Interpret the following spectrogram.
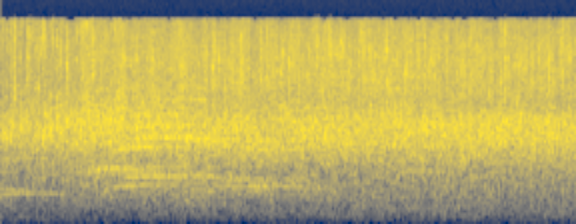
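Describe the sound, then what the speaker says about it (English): Studio audience applause at a magic show taping, an even wash of many hands clapping, steady and moderately distant throughout. "Give these guys a round of applause as they make their way up"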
